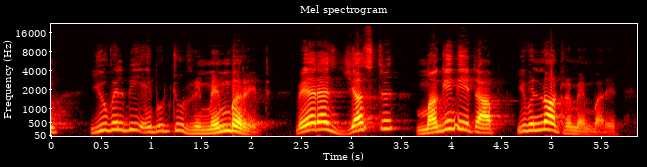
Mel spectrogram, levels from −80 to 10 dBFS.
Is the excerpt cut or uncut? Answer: uncut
